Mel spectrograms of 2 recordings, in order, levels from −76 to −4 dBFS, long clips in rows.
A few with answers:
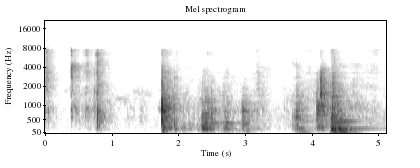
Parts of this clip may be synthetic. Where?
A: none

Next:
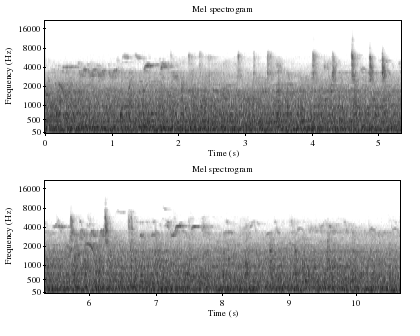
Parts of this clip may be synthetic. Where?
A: 2.0-4.3 (codec, DAC); 7.7-8.4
